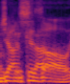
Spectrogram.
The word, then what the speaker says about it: Cazale: But it's just the intensity of it, and just like that moment where Casale, is that how you say his name? John Cazale. Yeah, Cazale.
